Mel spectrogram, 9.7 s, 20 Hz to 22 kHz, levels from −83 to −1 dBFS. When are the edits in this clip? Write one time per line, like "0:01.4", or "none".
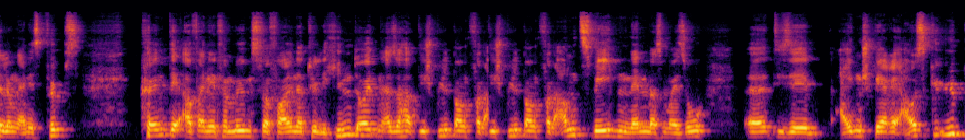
0:04.9
0:07.7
